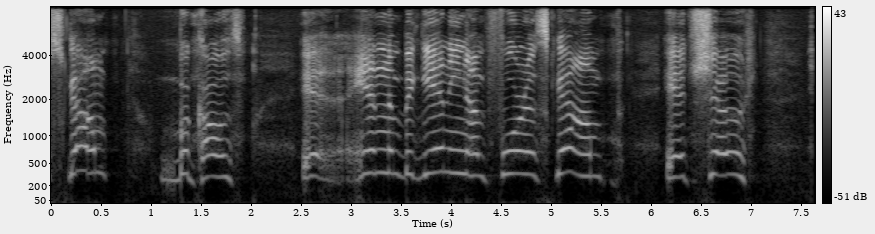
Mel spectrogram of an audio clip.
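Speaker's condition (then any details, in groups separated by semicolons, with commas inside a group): Cerebral palsy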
